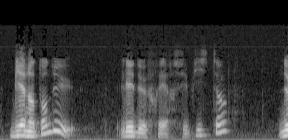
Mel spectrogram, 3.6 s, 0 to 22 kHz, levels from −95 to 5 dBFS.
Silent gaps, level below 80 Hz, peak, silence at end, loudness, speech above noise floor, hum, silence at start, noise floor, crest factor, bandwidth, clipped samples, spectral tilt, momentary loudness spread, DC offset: none; -60 dBFS; -2 dBFS; 0 s; -21 LUFS; 35 dB; none; 0.1 s; -55 dBFS; 18 dB; 10 kHz; under 0.1%; -8.5 dB/octave; 17 LU; 0.3%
